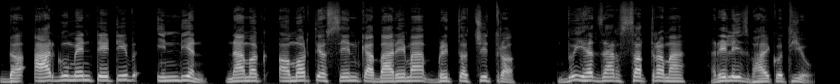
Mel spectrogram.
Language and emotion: Nepali, neutral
